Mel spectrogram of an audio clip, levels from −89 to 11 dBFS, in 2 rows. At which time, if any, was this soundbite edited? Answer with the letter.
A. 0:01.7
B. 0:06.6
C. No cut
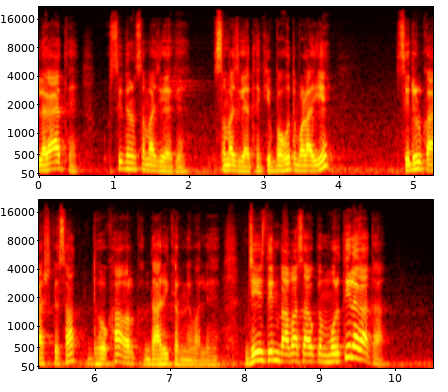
C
